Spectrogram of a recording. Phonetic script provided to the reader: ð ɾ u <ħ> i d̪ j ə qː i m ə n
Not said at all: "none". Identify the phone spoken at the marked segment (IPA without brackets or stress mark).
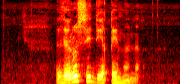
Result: s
